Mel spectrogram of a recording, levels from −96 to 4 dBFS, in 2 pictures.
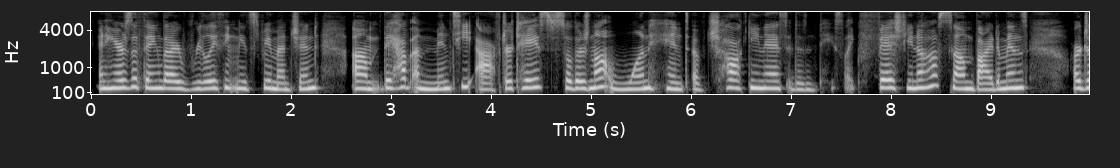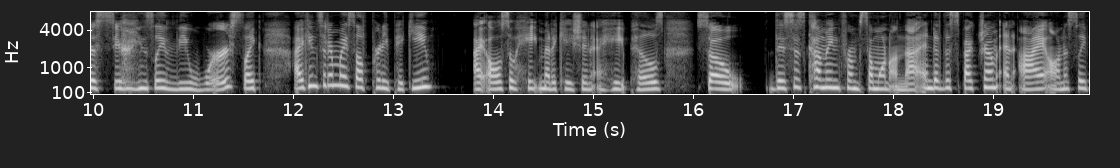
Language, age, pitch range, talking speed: English, 10-29, 235-275 Hz, 205 wpm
